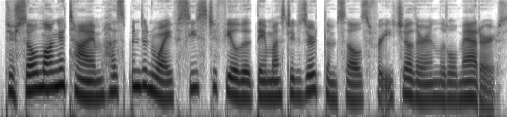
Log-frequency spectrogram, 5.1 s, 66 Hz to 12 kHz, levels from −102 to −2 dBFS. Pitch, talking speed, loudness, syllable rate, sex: 185 Hz, 260 wpm, -18 LUFS, 6.3 syllables/s, female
